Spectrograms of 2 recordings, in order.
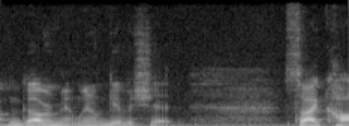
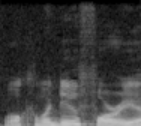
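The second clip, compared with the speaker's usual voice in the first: higher, friendly server voice; high cheerful waitress; 10 semitones higher, faster than usual. Retold or imitated. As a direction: ask sweetly like a diner waitress. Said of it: "I'm like".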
